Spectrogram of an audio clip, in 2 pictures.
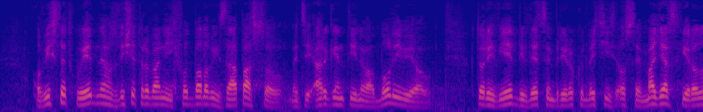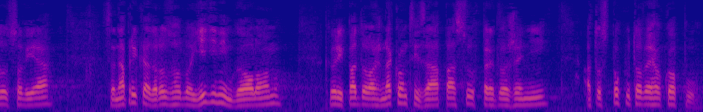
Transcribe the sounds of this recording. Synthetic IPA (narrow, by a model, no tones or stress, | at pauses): ɔʋiːslɛt̪kujɛd̪̚nɛɦɔzʋiʃɛt̪ɾɔʋaniːxfɔd̪balɔʋiːɣzaːpasɔʊmɛd͡ziʔaɾɡɛnt̪iːnɔʊabɔliːʋiɔʊ | kt̪ɔɾiːʋɪɛd̪livd̪ɛt͡sɛmbɾiɾɔkud̪ʋɛci̥siːd͡zɔsɛmːaɟaɾskiːɾɔzɦɔt̪t͡sɔʋɪa | sanapɾiːklad̪ɾɔzɦɔd̪lɔjɛɟiniːmɡɔːlɔm | kt̪ɔɾiːpad̪ɔlaʒnakɔnt͡sizaːpasufpɾɛd̪l̩ʒɛɲiː | at̪ɔspɔkut̪ɔʋɛːɦɔkɔpu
